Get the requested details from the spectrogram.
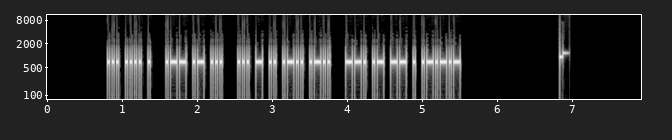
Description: Morse code, heard as a keyed tone, about 40 wpm, 700 Hz. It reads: SHE WAS STILL GAME.
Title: Sentences from Top 500 Words 40wpm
